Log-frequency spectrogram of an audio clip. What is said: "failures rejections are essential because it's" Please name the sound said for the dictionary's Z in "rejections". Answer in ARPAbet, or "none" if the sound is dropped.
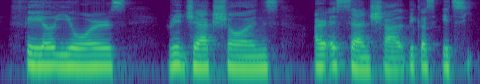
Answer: S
